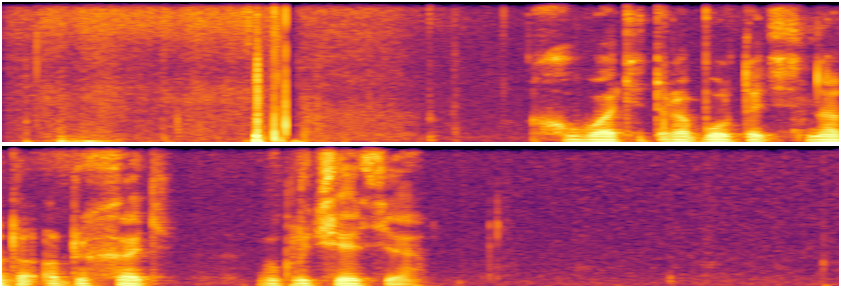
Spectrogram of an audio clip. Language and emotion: Russian, angry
